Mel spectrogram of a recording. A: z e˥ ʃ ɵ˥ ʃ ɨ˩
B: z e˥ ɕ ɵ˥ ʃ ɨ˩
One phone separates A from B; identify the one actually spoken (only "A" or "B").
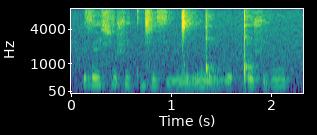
B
